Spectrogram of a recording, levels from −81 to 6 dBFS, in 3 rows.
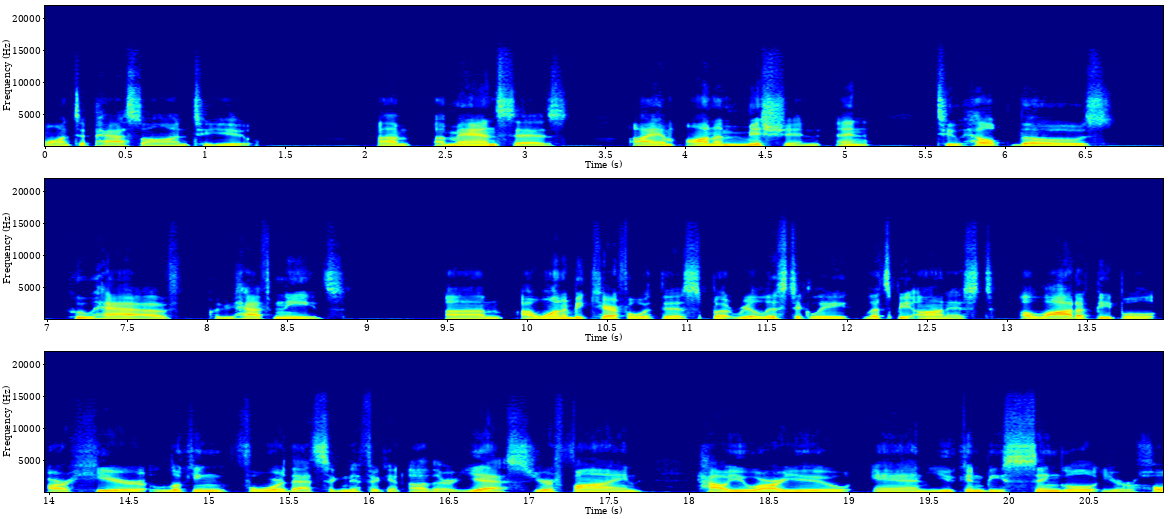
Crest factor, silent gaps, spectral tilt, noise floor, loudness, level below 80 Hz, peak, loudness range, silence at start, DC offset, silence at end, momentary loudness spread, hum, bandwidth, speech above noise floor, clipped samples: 18 dB; 9.84-9.88 s; -6 dB/octave; -61 dBFS; -26 LUFS; -56 dBFS; -8 dBFS; 2 LU; 0 s; under 0.1%; 0 s; 9 LU; none; 15 kHz; 35 dB; under 0.1%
